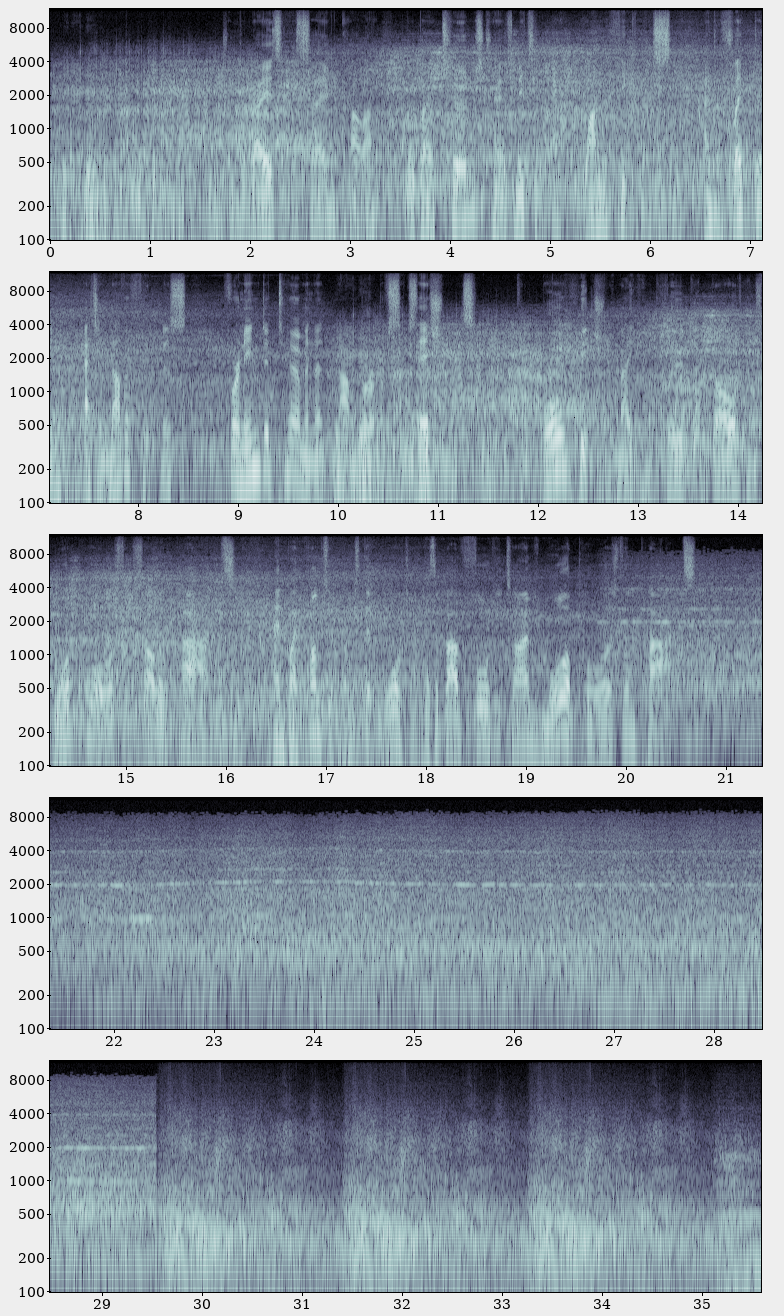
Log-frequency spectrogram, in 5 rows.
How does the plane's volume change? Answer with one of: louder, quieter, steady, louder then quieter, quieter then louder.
steady.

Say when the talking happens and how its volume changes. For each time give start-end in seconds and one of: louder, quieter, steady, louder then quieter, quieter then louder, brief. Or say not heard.
1.8-20.7 steady.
